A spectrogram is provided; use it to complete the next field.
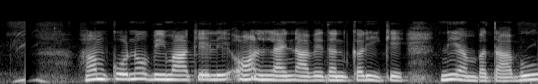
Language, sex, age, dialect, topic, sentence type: Maithili, female, 25-30, Eastern / Thethi, banking, question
